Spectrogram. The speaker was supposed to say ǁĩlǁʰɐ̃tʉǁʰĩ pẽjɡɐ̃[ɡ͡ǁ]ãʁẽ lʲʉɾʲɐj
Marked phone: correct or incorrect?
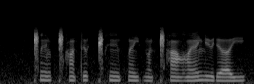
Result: incorrect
